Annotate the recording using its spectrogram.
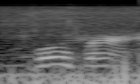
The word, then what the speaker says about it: Woburn: and it's pronounced Woburn. I mean, it's spelled W-O-B-U-R-N, but it's pronounced Woburn.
